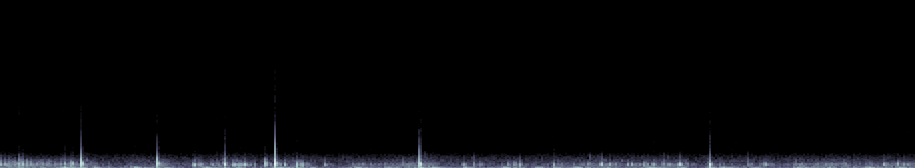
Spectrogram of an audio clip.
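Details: Bowel sounds from a rumbling stomach: irregular low gurgles and soft rumbles with occasional sharp pops.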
